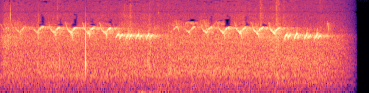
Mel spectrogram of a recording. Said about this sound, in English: This was the Yellow-Rumped, also known as the Myrtle Warbler. In the background, there was an American Redstart.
